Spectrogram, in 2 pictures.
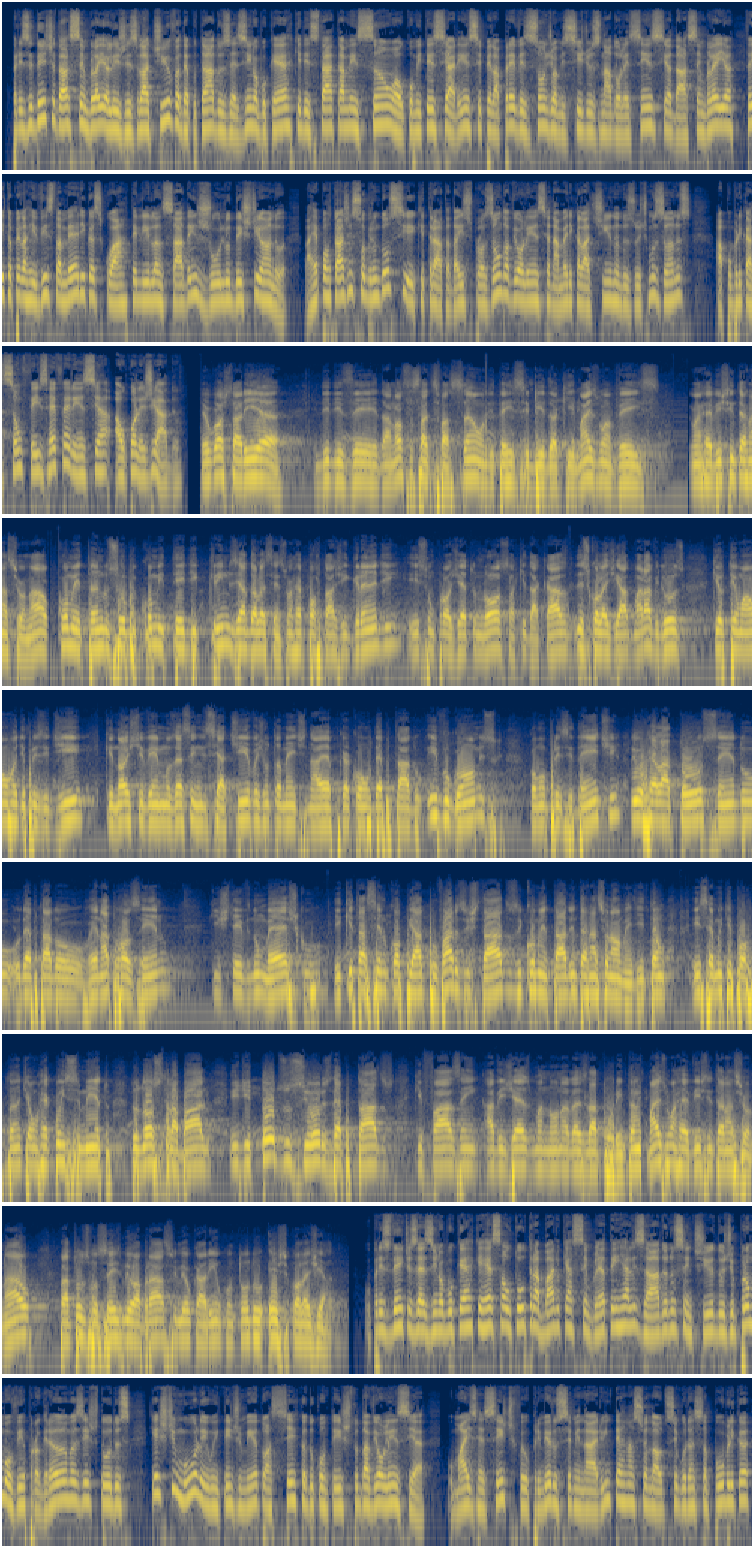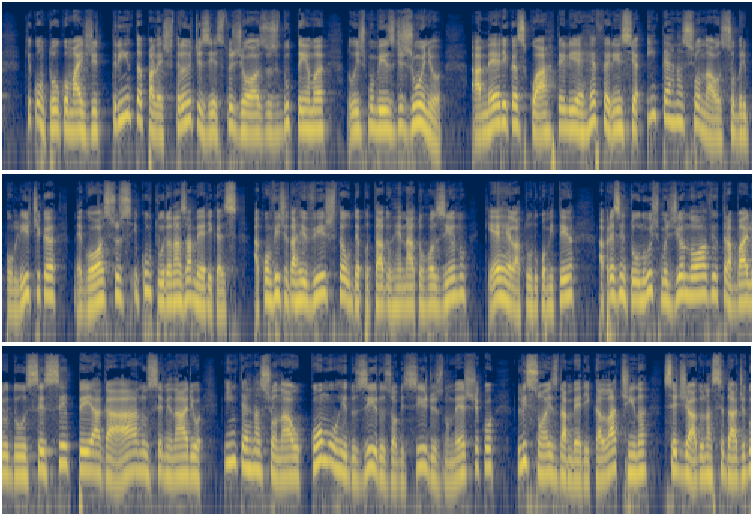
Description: Deputado Zezinho Albuquerque enaltece trabalho do Comitê Cearense pela Prevenção de Homicídios na Adolescência. Repórter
